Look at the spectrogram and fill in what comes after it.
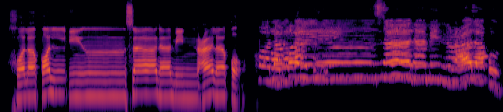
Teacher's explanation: اور قاف پر دوبارہ قلقلہ ہوگا کیونکہ جب ہم وقف کریں گے تو اس کو ساکن کر دیں گے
